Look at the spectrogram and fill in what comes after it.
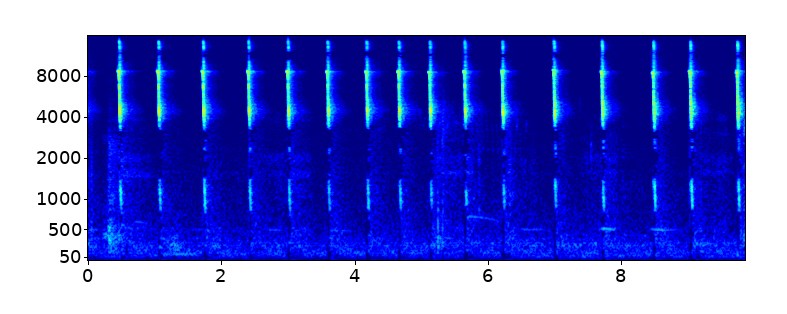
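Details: Repeated chipmunk chirps: loud, piercing single chips evenly spaced about every 0.6 seconds, around sixteen in total, with a clean quiet background between notes.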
